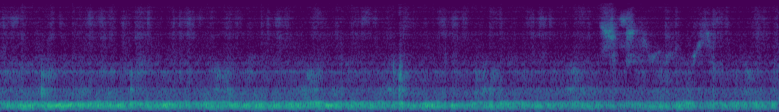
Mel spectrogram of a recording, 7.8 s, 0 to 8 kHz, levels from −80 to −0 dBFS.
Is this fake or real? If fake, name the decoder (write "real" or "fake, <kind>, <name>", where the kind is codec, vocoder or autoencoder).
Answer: fake, codec, ZipCodec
